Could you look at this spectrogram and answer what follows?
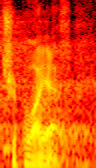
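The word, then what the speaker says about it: IIIF: of uh this uh which we usually pronounce as triple and at its core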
